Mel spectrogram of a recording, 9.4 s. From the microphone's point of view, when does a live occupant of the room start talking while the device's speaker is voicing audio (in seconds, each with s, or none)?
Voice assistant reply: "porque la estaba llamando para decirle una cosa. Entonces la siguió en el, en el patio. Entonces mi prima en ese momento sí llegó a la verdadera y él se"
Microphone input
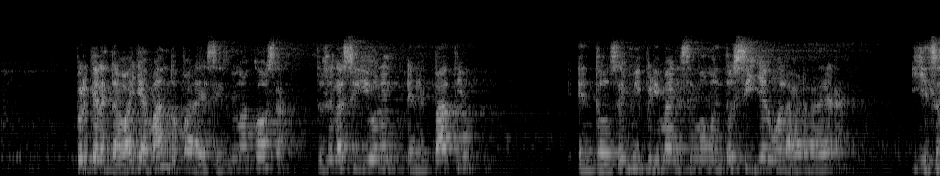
none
